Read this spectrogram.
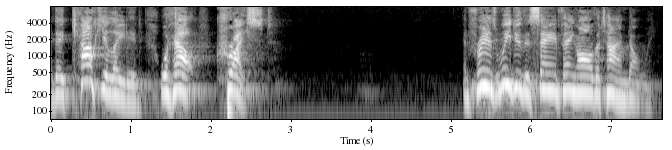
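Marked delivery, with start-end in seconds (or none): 0.0-2.8 emphatic quote. Retold or imitated. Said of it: "he said".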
